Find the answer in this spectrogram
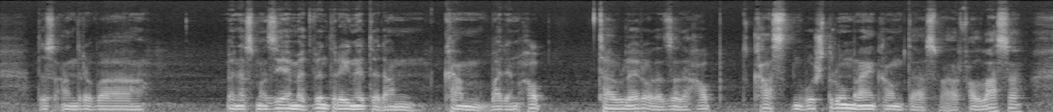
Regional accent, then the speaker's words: Canada; Als Kanadier brauchten wir damals da nicht eine große Summe zahlen

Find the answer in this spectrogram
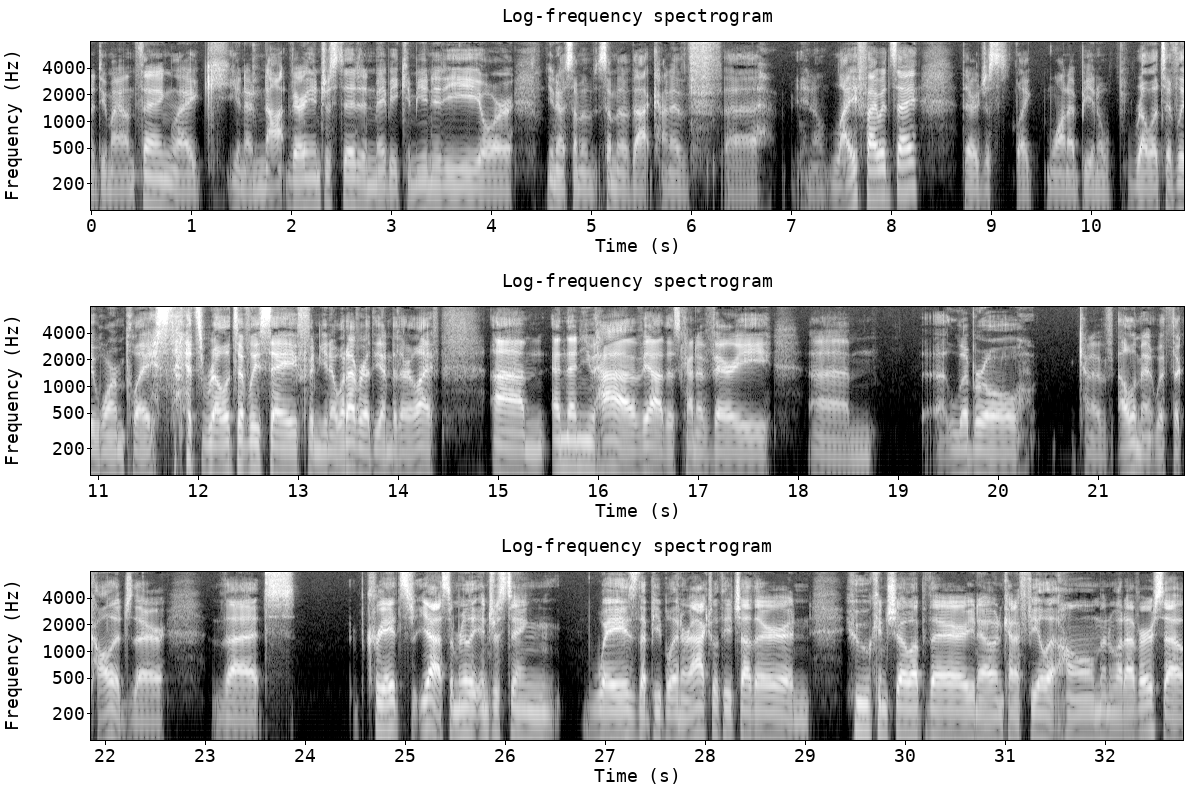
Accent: Boulder, Colorado, United States; When people who were growing up in Boulder in the 70s, right? Like, or 80s, you know, were experiencing. And so it was changing. But I think about it from the perspective of, I certainly appreciate growing up in a place where there was one high school.

